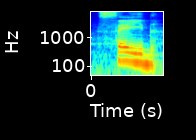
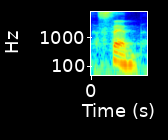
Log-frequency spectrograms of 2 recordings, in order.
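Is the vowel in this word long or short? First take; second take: long; short. First: The vowel is long, like in say. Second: The vowel is short, like Spanish sed. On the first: The speaker calls it wrong. "Aquí no digas say" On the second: The speaker calls it right. "No, es said"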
